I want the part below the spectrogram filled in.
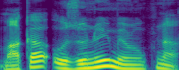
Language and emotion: Goan Konkani, neutral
